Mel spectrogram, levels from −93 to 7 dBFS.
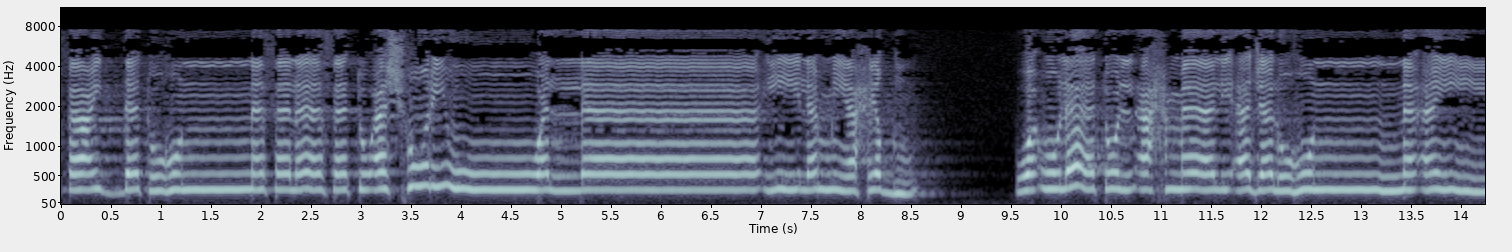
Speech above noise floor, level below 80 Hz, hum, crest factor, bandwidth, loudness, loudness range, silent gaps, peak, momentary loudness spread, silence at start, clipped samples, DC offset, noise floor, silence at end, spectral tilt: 50 dB; -70 dBFS; none; 18 dB; 7.8 kHz; -20 LUFS; 2 LU; none; -2 dBFS; 4 LU; 0.05 s; under 0.1%; under 0.1%; -70 dBFS; 0 s; -4 dB/octave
